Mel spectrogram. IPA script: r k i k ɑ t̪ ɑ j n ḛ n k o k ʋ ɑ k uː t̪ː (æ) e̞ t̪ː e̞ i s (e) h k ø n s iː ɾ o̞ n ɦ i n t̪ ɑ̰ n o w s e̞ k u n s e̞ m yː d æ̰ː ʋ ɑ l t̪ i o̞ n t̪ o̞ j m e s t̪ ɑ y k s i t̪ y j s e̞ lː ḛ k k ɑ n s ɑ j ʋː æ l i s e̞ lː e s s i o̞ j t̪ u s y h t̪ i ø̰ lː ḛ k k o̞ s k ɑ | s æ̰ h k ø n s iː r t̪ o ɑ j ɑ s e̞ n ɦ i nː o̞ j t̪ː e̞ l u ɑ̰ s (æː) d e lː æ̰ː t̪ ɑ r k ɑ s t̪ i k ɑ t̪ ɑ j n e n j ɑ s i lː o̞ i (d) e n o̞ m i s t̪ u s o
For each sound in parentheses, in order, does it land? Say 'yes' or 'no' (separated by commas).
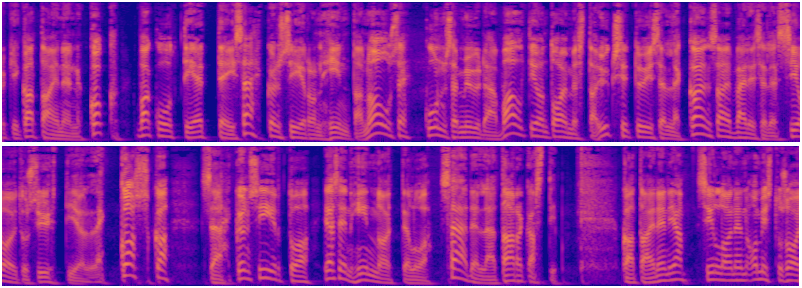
no, no, yes, no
